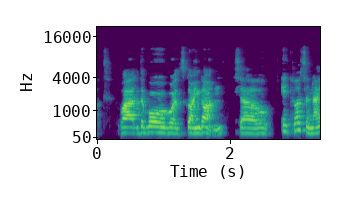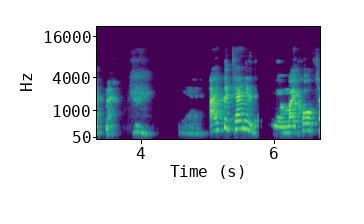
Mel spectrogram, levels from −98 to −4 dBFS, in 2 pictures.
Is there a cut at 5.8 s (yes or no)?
no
